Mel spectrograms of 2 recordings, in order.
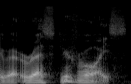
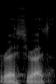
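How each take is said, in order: First: It is said in a soft, gentle tone. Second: It is said in a blunt, harsh tone. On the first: It is a polite hint to take a break. The speaker calls it right. "in a very very discreet way" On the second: It is a rude order to stop talking. The speaker calls it wrong. "I did not say it like that"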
